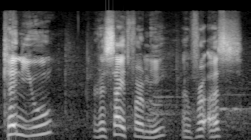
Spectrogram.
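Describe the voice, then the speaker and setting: Guy doing mall street interviews, really high pitched voice, host style. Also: slow pace. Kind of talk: on-camera street interview with Quran recitation phrases. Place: indoor shopping mall. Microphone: small handheld wireless mic.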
